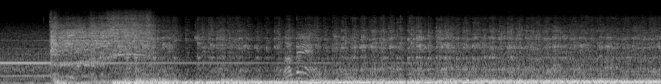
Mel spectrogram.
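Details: 1991 Chevy S10 with small-block V8 swap, after fixing leaky shorty header flanges and rerouting exhaust: brief crank, catches, steady deep idle, no ticking or exhaust-leak puffing; pretty quiet.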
